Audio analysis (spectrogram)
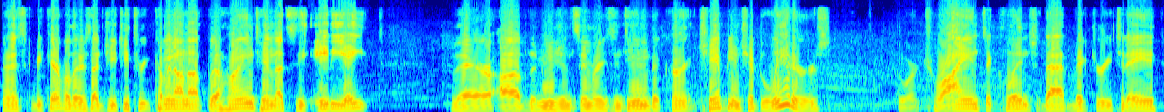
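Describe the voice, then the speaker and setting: A man's voice: mid-range voice, steady tone, normal speed, a little mellow, low-quality recording. A man with an American Midwestern accent giving laid-back, chatty live commentary on a sim race.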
